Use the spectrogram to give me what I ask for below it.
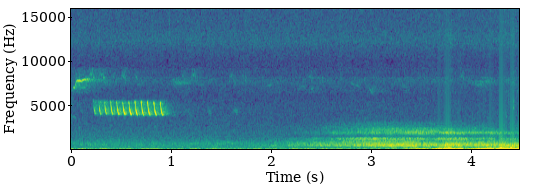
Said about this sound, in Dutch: Het is echt adembenemend mooi. En ik denk dat jullie ook wel de vogeltjes kunnen horen.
